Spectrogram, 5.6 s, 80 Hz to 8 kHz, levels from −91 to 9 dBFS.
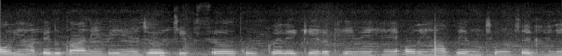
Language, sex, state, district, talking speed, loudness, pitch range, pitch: Hindi, female, Delhi, New Delhi, 200 wpm, -16 LUFS, 240-260 Hz, 255 Hz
